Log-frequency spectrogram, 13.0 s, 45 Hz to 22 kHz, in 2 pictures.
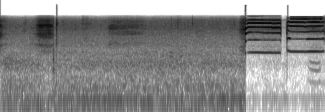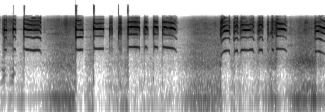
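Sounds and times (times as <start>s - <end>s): grass-blade whistle toots: 4.8s - 7.4s, 10.9s - 13.0s.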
